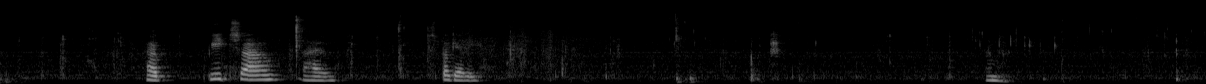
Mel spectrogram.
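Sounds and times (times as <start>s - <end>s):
chewing mouth sounds: 6.1s - 12.0s.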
